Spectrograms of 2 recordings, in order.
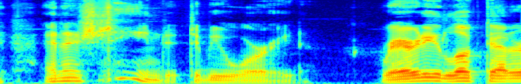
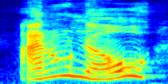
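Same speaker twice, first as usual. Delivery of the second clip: panicked; 13 semitones higher than usual. A narrator's reading. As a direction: blurt it out in shock. Panicked reply after shriek.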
